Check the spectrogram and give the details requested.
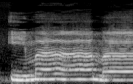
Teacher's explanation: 2 زبر کی تنوین ہے، اس کو ہم الف سے بدل کر پڑھیں گے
